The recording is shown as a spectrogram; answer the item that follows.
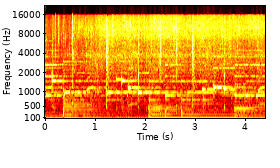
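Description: Garlic and shallots frying in hot oil in a wok, a steady sizzle, under background music whose sustained notes change every couple of seconds.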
